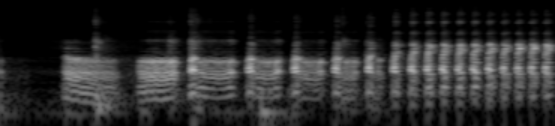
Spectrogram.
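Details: Willow ptarmigan (Lagopus lagopus), call.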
